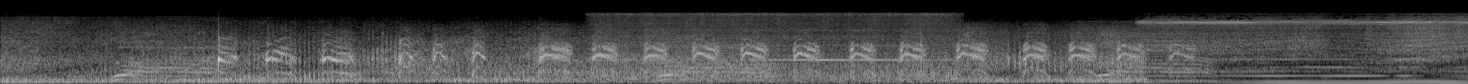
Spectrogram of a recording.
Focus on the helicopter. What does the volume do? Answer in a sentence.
The volume of the helicopter stays about the same.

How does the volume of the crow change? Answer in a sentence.
The volume of the crow stays about the same.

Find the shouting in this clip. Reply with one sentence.
The shouting can be heard from 1.1 to 2.4 s, from 6.5 to 7.8 s and from 10.9 to 12.2 s.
